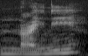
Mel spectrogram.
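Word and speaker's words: Ninie: I let me see her name is n-i-n-i-e but I read her biography and it's pronounced 90. rhymes with tiny and it was see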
